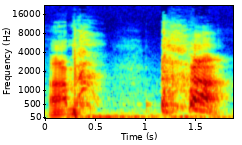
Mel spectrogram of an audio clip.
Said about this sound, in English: Dude, I was over it yesterday. I did not cough very much at all. Slept great last night. And now here I am, a snot faucet, and I'm coughing.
